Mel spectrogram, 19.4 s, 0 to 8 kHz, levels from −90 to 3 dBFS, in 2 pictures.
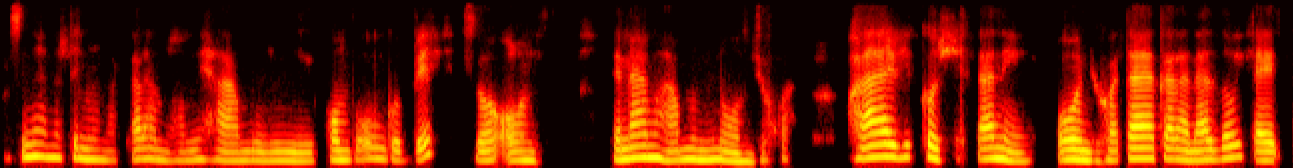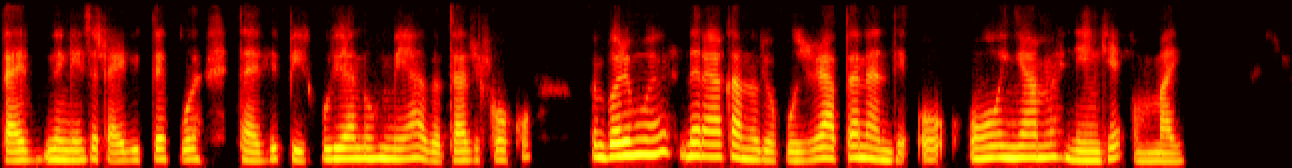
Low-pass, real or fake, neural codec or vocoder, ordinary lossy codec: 7.2 kHz; fake; codec, 16 kHz, 0.7 kbps, FocalCodec; Opus, 32 kbps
